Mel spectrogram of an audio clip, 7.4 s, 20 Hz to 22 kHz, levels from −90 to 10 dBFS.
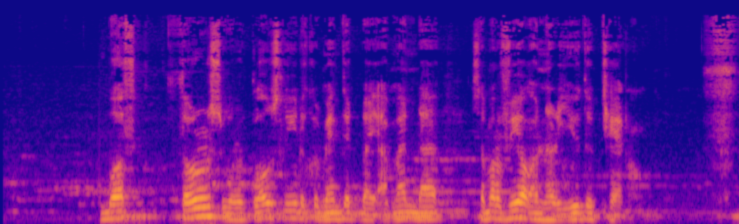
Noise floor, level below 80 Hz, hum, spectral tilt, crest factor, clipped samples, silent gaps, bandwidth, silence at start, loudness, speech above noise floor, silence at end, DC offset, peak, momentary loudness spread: -52 dBFS; -52 dBFS; none; -5.5 dB/octave; 18 dB; under 0.1%; none; 17 kHz; 0.15 s; -19 LUFS; 33 dB; 0 s; under 0.1%; -2 dBFS; 14 LU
